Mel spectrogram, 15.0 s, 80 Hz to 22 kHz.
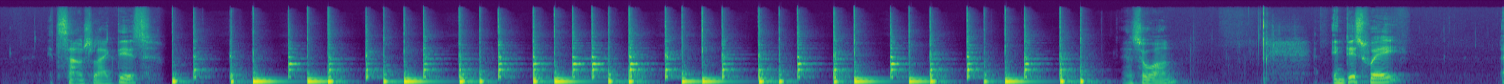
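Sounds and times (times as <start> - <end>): hand drums samba groove: 1.7 - 11.1
ringing conga open tones: 1.7 - 11.1.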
